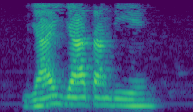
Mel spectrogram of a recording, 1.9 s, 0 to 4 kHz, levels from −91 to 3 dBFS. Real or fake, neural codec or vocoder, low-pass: real; none; 3.6 kHz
